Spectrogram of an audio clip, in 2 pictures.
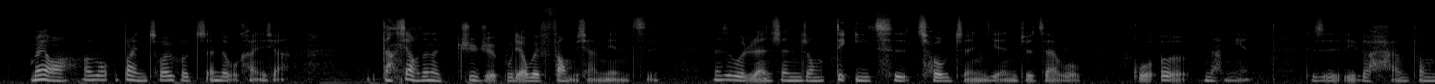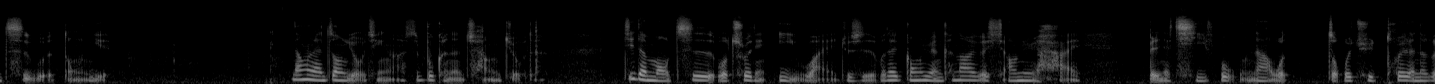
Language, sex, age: Chinese, female, 20-39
